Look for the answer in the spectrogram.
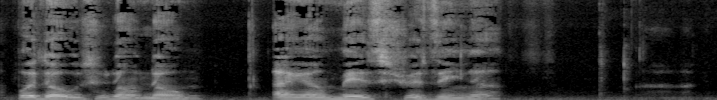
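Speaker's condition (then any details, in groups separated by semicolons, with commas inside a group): ALS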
